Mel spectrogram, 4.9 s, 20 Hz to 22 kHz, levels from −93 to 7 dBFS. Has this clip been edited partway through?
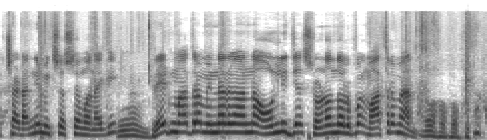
no; 0 cuts

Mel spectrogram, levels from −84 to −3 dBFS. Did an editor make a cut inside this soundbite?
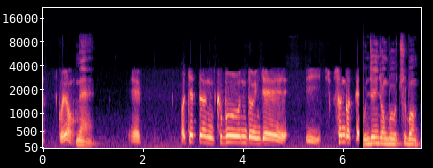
no; 0 cuts

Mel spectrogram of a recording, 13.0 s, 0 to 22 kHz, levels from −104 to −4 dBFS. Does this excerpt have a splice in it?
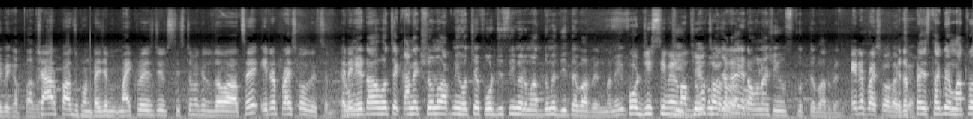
no; 0 cuts

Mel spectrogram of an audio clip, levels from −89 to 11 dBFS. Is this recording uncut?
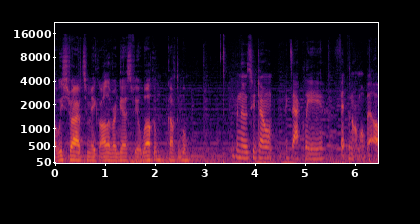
yes; 0 cuts

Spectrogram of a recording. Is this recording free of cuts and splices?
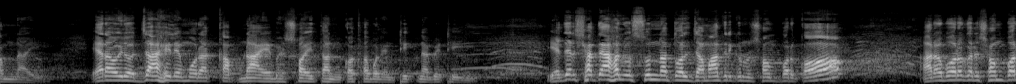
yes; 0 cuts

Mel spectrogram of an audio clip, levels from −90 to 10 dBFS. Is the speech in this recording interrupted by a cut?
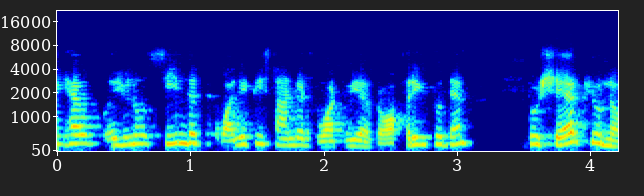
yes; 1 cut; at 3.2 s

